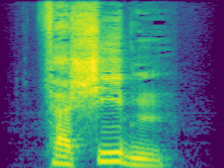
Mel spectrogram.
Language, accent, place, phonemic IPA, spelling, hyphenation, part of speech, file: German, Germany, Berlin, /fɛrˈʃiːbən/, verschieben, ver‧schie‧ben, verb, De-verschieben.ogg
- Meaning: 1. to move, to shift 2. to postpone, to adjourn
